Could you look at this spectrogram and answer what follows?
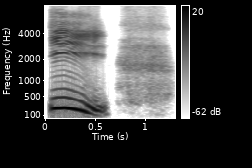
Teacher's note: the tongue is, you know, a little bit high and it's tense. It's not relaxed. It's high and tense. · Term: E sound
